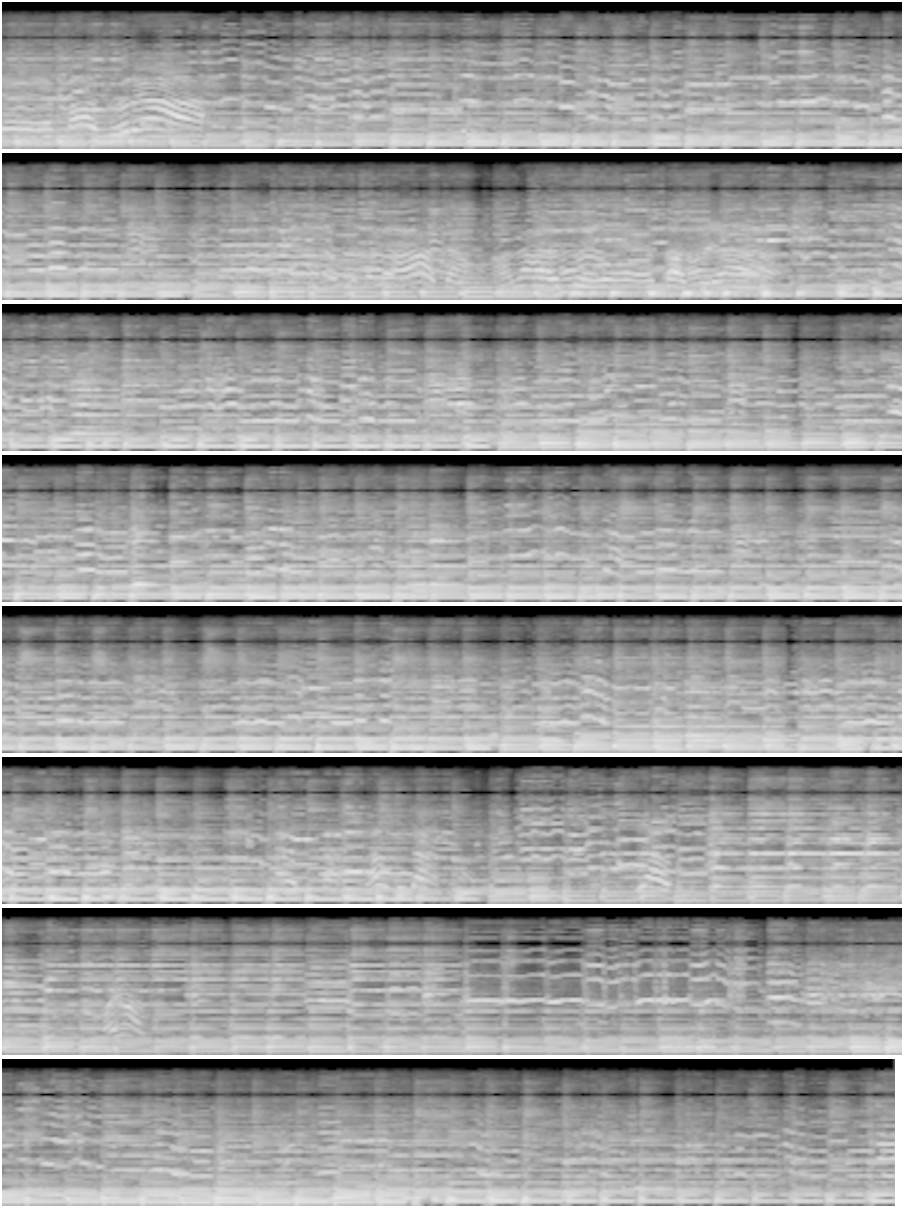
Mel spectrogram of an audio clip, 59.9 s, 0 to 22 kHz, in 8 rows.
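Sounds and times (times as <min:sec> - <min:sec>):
fiddle melody with sliding notes: 0:00.0 - 0:59.9
strummed chord accompaniment: 0:00.0 - 0:59.9.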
